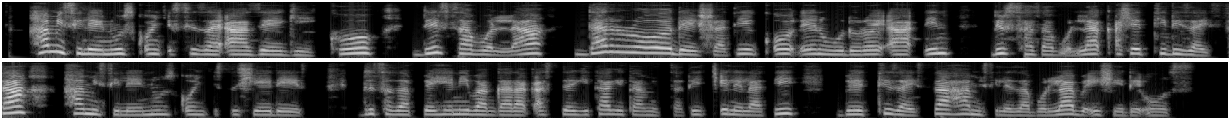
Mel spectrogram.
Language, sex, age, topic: Gamo, female, 18-24, agriculture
